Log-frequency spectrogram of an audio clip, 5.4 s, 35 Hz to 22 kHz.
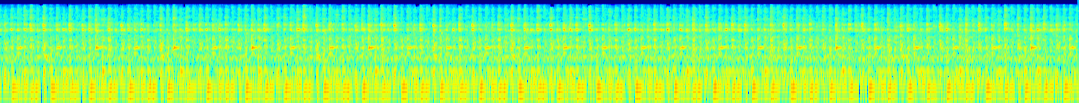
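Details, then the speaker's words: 6m70 diesel engine (title calls it low-power and still knocking): heavy idle at a steady rhythm of about 2.5 beats a second, with no sharp knock. Speakers say it is quiet with power and the knock is gone. Normal idle. "Tahimik to eh. May power nga oh. May power nga siya eh."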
